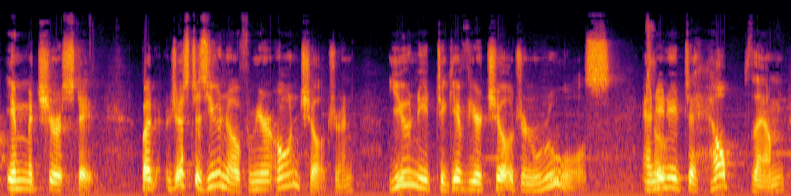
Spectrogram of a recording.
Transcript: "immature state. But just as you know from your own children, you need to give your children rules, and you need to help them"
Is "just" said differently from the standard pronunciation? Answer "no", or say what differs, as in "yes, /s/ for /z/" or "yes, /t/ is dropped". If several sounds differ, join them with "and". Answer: yes, /ʒ/ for /dʒ/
